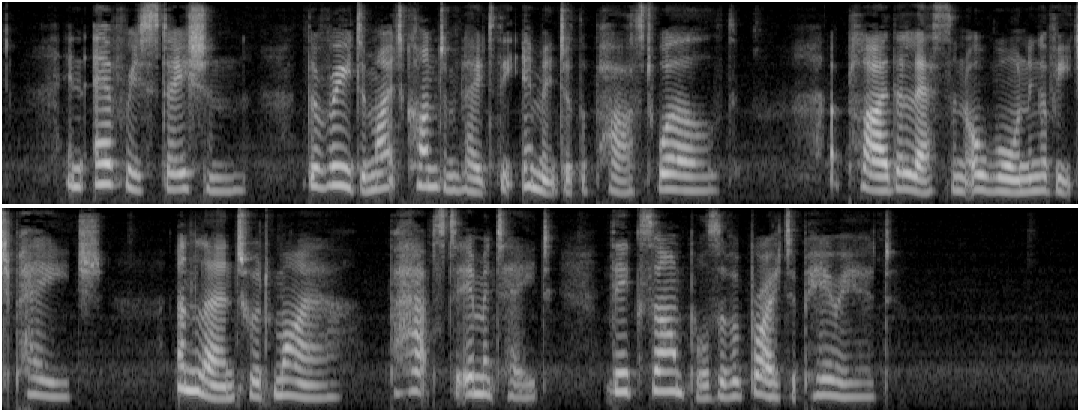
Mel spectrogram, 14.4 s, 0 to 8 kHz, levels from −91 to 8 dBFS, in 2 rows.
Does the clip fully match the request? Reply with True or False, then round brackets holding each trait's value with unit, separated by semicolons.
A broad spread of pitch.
False (3.5 semitones)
